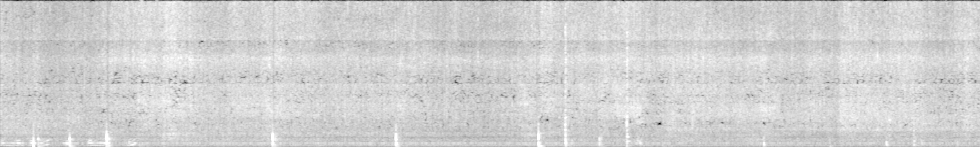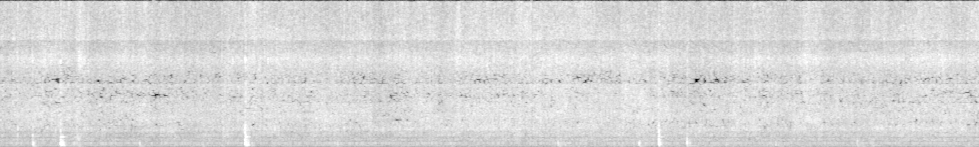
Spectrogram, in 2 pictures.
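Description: Olive and apple chutney sizzling in a non-stick pan as a wooden spatula stirs it, with a steady frying hiss and about a dozen irregular sharp knocks of the spatula against the pan.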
